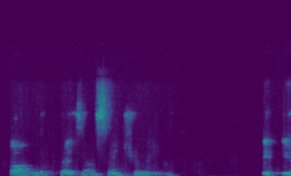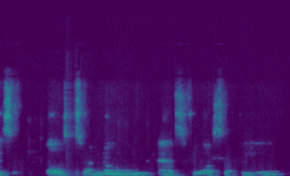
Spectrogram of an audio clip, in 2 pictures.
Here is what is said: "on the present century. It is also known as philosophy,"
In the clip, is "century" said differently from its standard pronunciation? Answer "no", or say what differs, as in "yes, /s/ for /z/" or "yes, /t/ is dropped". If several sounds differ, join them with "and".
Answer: no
